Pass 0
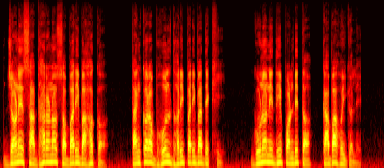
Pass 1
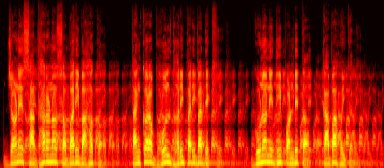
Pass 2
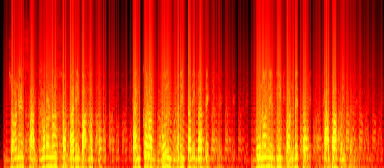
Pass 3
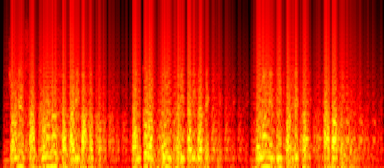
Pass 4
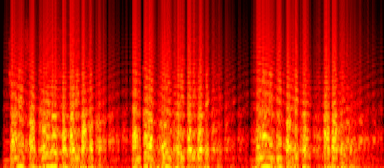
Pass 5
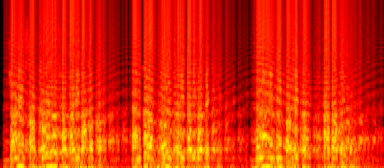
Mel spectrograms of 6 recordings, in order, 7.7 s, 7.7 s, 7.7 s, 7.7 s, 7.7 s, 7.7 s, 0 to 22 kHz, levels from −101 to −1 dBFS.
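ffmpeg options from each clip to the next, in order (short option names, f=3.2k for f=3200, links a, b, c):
-filter_complex "[0:a]dynaudnorm=f=330:g=3:m=4dB,asplit=2[a][b];[b]adelay=266,lowpass=f=4.9k:p=1,volume=-15dB,asplit=2[c][d];[d]adelay=266,lowpass=f=4.9k:p=1,volume=0.54,asplit=2[e][f];[f]adelay=266,lowpass=f=4.9k:p=1,volume=0.54,asplit=2[g][h];[h]adelay=266,lowpass=f=4.9k:p=1,volume=0.54,asplit=2[i][j];[j]adelay=266,lowpass=f=4.9k:p=1,volume=0.54[k];[a][c][e][g][i][k]amix=inputs=6:normalize=0,volume=-6.5dB"
-af "lowpass=f=1.3k:p=1,aeval=exprs='val(0)*sgn(sin(2*PI*110*n/s))':c=same,volume=5dB"
-af "afftfilt=real='re*1.73*eq(mod(b,3),0)':imag='im*1.73*eq(mod(b,3),0)':win_size=2048:overlap=0.75"
-af "flanger=delay=1.3:depth=1.1:regen=21:speed=0.39:shape=sinusoidal"
-filter_complex "[0:a]highshelf=f=5.9k:g=10,acrossover=split=7200[a][b];[a]alimiter=limit=-22.5dB:level=0:latency=1:release=115[c];[c][b]amix=inputs=2:normalize=0,volume=2.5dB"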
